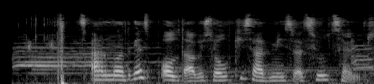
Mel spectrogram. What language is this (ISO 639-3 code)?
kat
